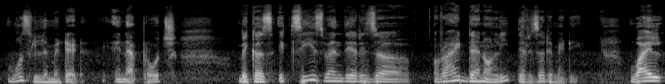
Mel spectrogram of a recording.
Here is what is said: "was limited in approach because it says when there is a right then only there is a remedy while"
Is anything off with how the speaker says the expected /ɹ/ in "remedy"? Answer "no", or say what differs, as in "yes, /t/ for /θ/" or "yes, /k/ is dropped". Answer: no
